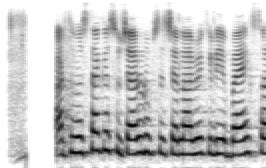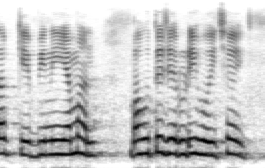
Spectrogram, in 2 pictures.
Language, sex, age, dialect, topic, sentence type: Magahi, female, 56-60, Western, banking, statement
